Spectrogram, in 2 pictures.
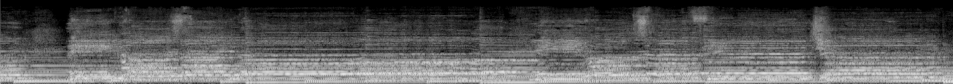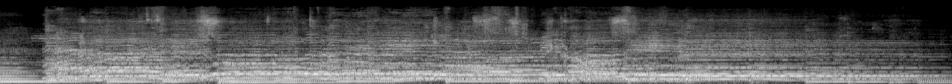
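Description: Choir singing a hymn with instrumental accompaniment, the voices held on long notes over a bass line that moves to a new note every second or two.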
